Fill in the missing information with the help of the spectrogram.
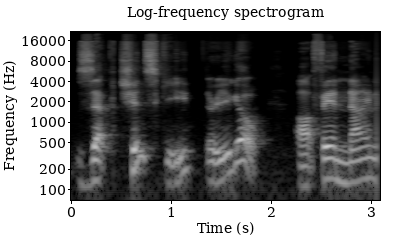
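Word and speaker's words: Rzepczynski: a row in his victory over the yankees pronounced zepchinsky there you go fan nine and five innings so mark zepchinsky blue sapphire number to 60.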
